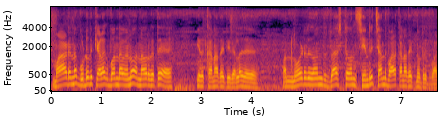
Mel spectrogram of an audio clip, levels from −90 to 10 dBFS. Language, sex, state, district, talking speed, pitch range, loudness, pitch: Kannada, male, Karnataka, Belgaum, 145 wpm, 135-180 Hz, -15 LUFS, 160 Hz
